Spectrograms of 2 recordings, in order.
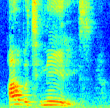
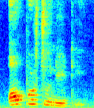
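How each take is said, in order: First: The first vowel is said with spread lips. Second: The first vowel is a rounded O sound. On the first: The speaker calls it right. "They pronounce it opportunities" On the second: The speaker calls it wrong. "Don't pronounce opportunity"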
